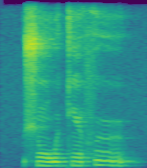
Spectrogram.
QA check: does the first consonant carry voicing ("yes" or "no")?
no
